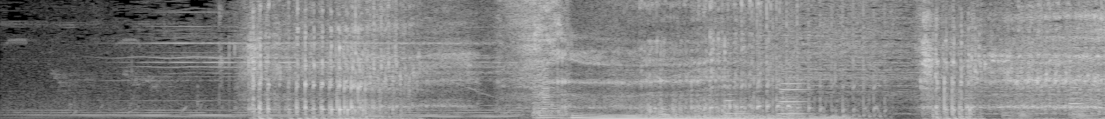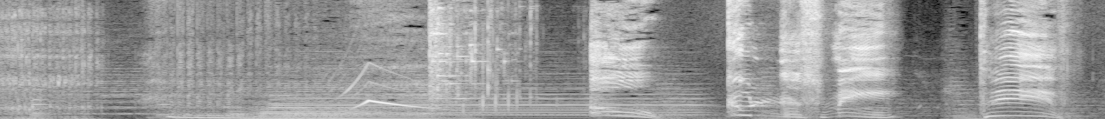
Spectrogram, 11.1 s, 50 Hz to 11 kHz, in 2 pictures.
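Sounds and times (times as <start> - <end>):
soft background music: 0.0 - 11.0
cartoon snoring: 1.1 - 7.5.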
